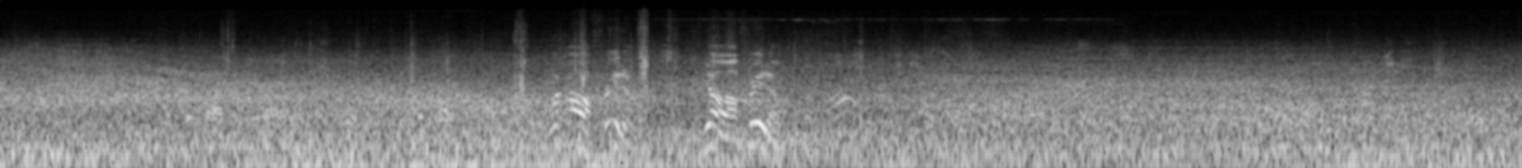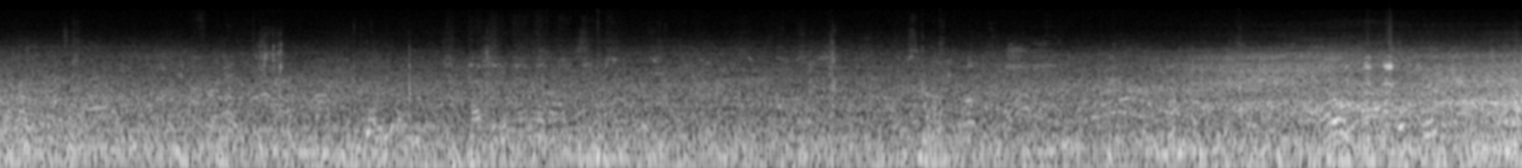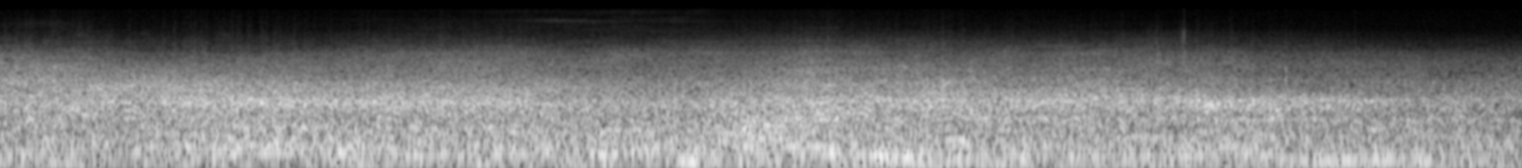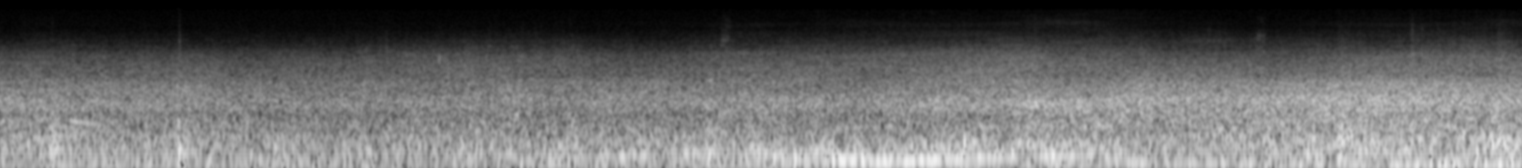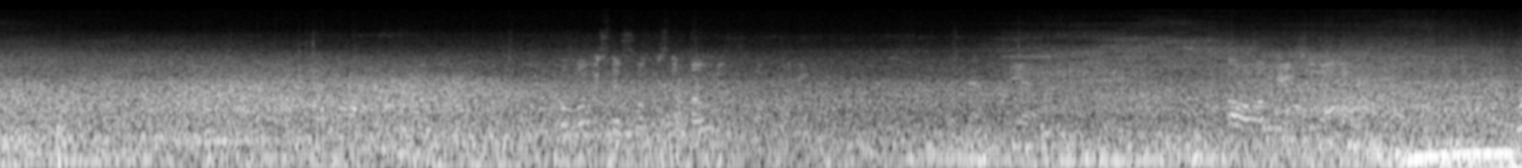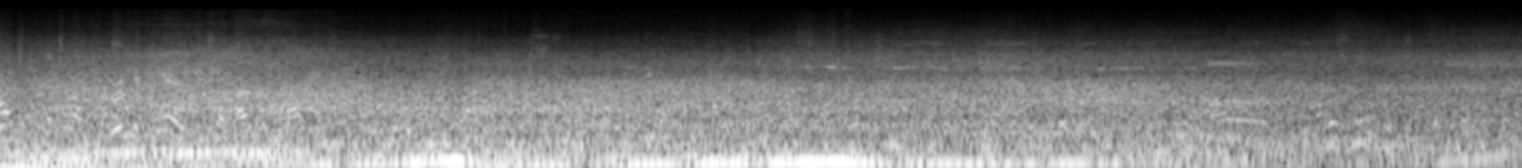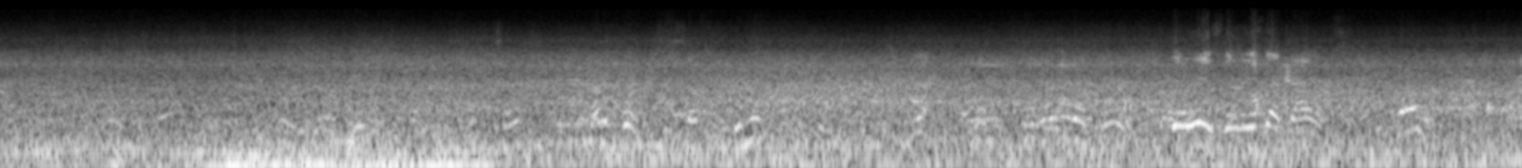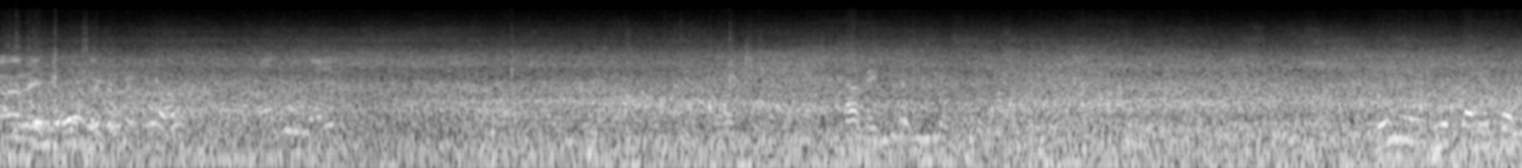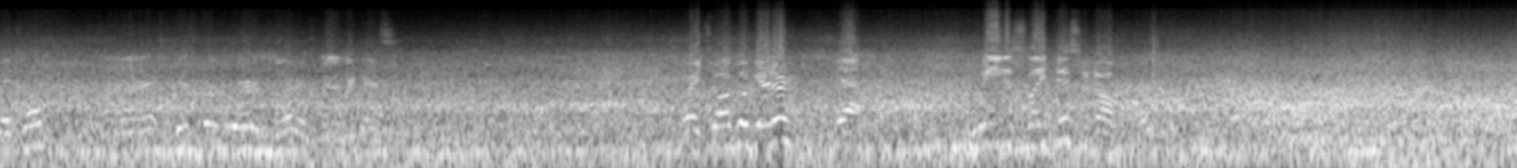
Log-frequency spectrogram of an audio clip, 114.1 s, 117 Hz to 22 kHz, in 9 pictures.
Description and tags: Traffic AMB-T001 - hamilton ontario
traffic ambience made in hamilton ontario in january 2023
